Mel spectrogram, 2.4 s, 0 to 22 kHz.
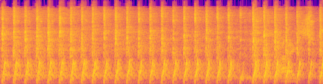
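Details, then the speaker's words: Honda 200S dirt bike fitted with a replacement 185S engine (original 200S engine wouldn't run, suspected leaky intake valve), started with a drill starter, about 76°F: single cylinder thumping evenly with crisp exhaust pops; healthy normal running. "I put this guy in well you can hear start it right up there you go"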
